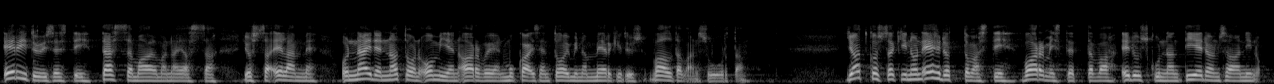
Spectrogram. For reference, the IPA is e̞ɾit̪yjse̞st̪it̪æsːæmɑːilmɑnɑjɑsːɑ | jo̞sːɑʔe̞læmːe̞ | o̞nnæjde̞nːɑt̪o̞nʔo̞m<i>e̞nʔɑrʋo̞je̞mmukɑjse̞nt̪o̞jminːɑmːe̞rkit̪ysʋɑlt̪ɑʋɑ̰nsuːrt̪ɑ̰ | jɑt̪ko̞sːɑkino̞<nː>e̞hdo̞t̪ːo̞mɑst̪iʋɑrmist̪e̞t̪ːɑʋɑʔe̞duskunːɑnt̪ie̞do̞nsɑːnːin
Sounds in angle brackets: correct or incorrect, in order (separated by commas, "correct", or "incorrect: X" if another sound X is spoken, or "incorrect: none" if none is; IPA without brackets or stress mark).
correct, incorrect: n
